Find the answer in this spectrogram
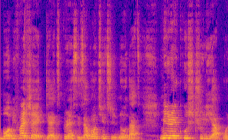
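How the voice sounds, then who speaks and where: A woman speaks with a Nigerian accent at a medium pitch. There is audible room echo. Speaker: vlogger, care assistant and pharmacist. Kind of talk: casual vlog advice.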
